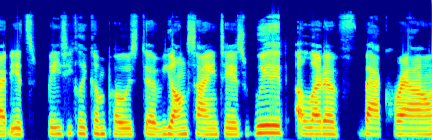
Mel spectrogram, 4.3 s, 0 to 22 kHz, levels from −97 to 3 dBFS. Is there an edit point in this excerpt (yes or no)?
no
